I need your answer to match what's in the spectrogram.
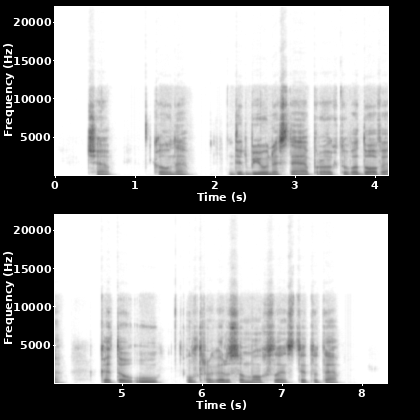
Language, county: Lithuanian, Klaipėda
